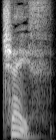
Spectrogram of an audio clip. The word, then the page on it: chafe: British English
